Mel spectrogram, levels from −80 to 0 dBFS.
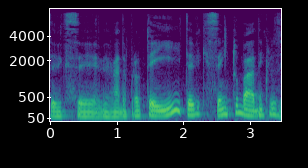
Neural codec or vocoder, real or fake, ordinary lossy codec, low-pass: none; real; MP3, 32 kbps; 7.2 kHz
